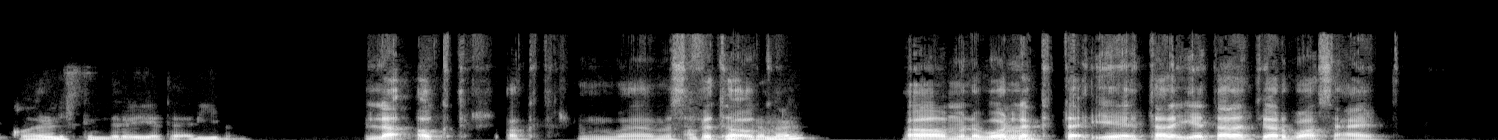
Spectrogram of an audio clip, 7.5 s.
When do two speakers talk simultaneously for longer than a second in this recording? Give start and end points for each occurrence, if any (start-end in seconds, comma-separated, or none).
none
